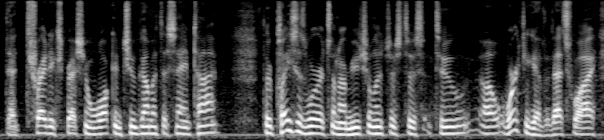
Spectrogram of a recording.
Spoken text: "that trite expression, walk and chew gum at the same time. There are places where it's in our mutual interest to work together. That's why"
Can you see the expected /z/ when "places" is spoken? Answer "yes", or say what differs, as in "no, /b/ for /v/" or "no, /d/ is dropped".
yes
